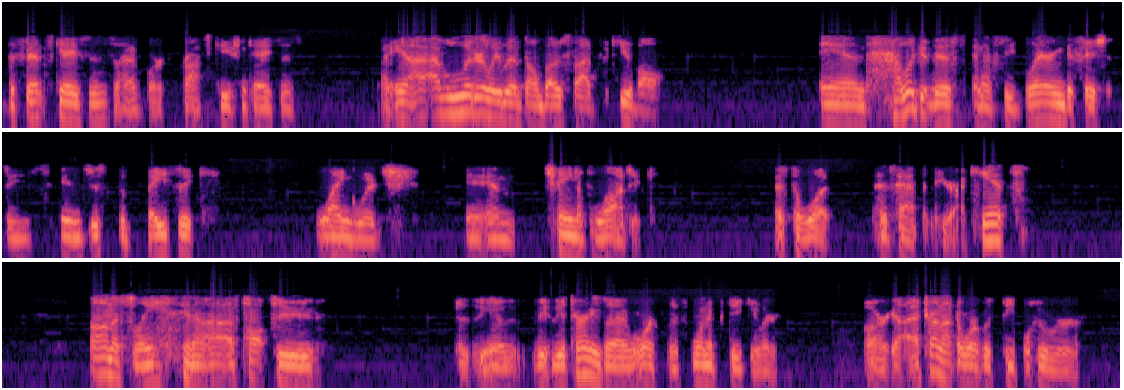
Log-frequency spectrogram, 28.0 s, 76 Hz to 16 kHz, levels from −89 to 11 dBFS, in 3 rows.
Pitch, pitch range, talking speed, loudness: 100 Hz, 90-110 Hz, 160 wpm, -20 LUFS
